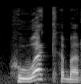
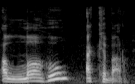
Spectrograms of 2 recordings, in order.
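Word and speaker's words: الله أكبر: আপনি বলেন আল্লাহু আকবার হু আকবার যদি আপনি বলেন তাহলে মনে হচ্ছে যেন হুটা আকবারের সাথে সম্পৃক্ত তখন অর্থের বিকৃতি ঘটে সেজন্যে আমাদেরকে অথবা অর্থই তৈরি হয় না সেজন্য বলতে হবে আল্লাহু আকবার এভাবে ঠিক এমনি ভাবে সূরাতুল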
